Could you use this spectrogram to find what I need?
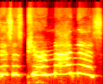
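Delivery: very high, terrified shriek. Voicing a character on the stairs as a creature approaches: screaming in fear. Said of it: "she just screams like".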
